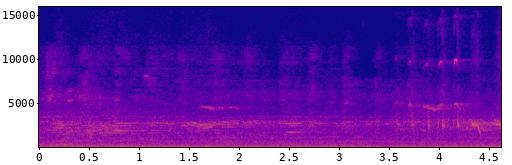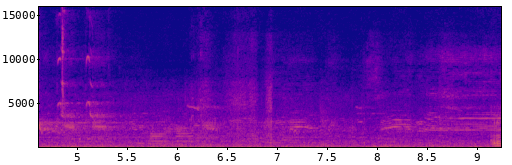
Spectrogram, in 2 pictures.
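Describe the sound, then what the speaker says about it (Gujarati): Small birds chirp outdoors on an evening, faint scattered tweets over a steady wash of background noise. "બીજા બે પક્ષી આવ્યા"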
